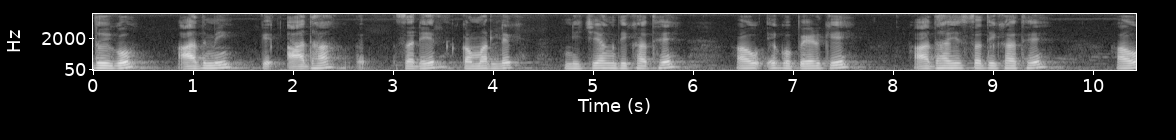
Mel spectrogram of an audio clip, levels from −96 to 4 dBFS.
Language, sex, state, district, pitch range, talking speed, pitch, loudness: Chhattisgarhi, male, Chhattisgarh, Raigarh, 120-140 Hz, 125 wpm, 130 Hz, -19 LUFS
